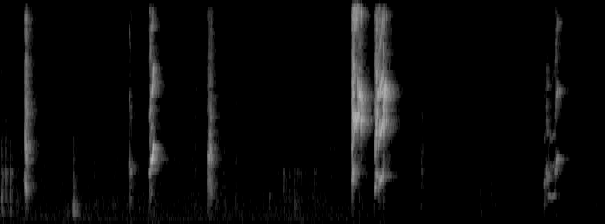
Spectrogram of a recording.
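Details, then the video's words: Rosy-faced lovebird producing a run of short, sharp chirps at irregular intervals, louder doubled squawky notes in the middle and a quieter chirp at the close, background otherwise still. "Lovebird Chirping Sounds"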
